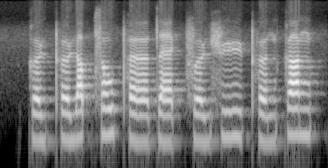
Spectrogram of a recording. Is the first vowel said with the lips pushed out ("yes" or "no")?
yes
